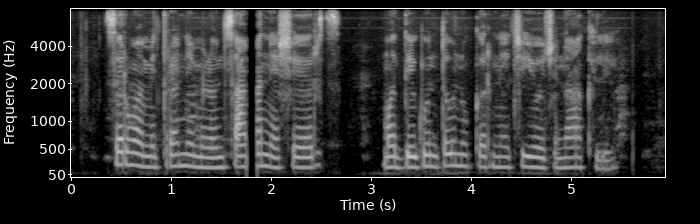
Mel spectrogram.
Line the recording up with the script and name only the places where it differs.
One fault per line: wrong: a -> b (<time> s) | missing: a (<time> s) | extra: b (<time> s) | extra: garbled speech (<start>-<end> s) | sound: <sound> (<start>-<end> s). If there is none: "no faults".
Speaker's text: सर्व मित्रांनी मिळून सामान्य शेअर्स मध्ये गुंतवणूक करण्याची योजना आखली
sound: dropout (1.7-1.9 s)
